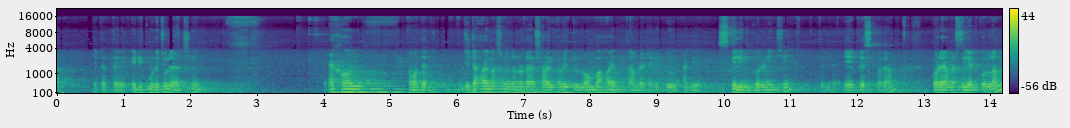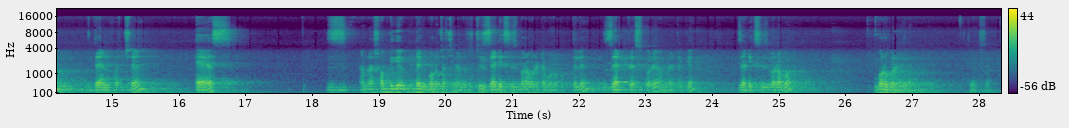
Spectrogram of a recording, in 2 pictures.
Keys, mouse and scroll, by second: 1.3 Tab, 3.2 middle click, 4.0 click, 4.4-7.5 middle drag, 11.9 a, 16.4 s, 27.2-28.3 scroll down 4.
